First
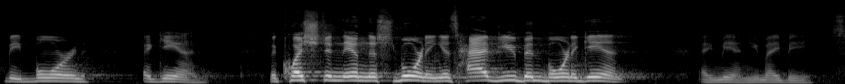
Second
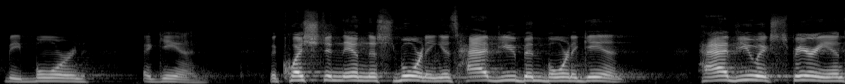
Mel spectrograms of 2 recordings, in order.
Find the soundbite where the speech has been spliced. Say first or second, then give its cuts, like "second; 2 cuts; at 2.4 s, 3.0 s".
first; 1 cut; at 6.9 s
